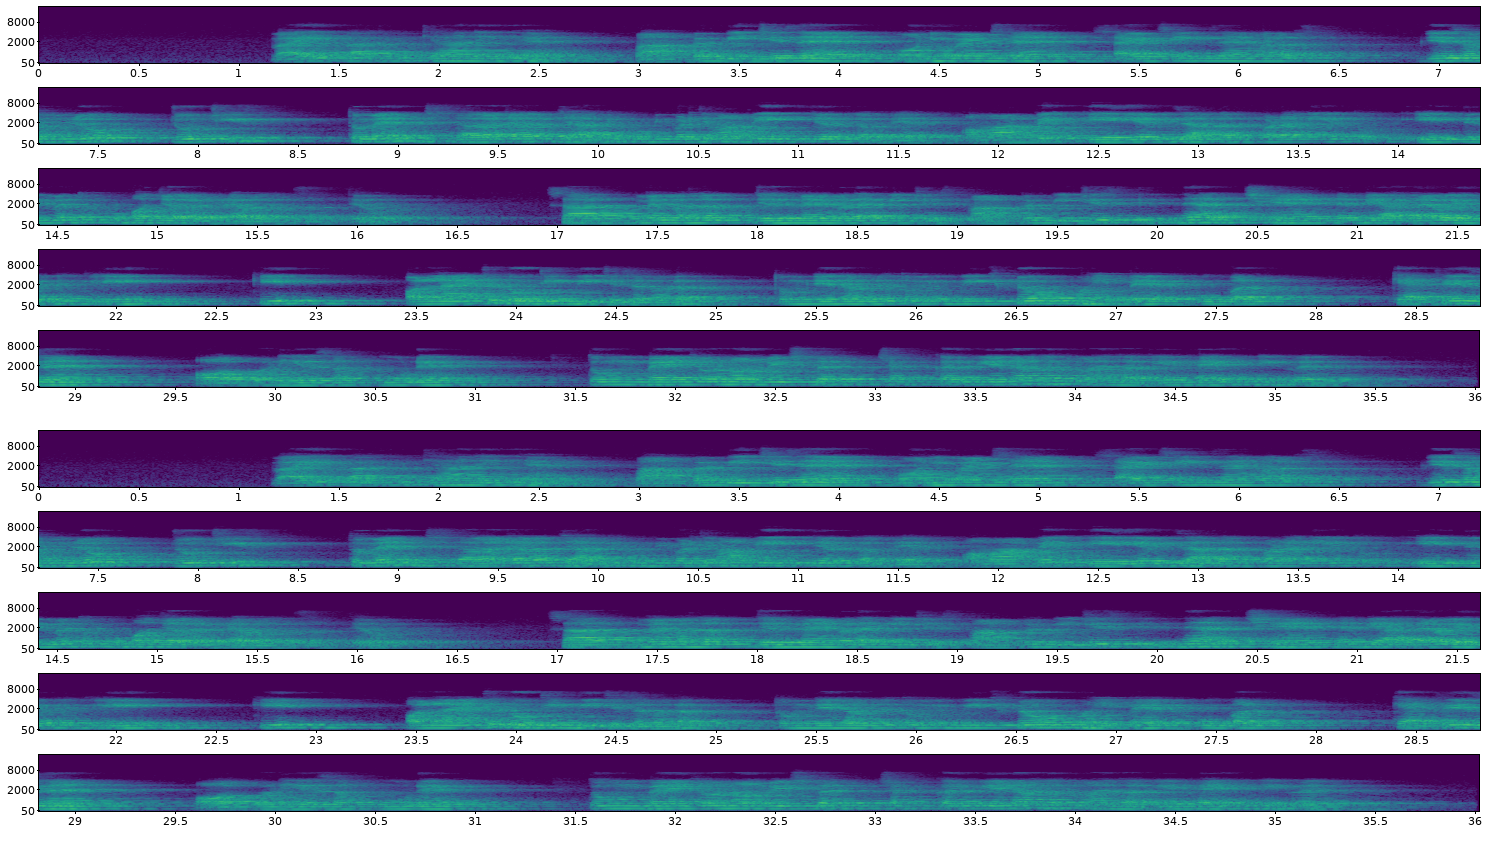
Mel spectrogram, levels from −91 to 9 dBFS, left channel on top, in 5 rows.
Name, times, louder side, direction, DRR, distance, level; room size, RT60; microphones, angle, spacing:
voice 1, 1.2-2.6 3.0-6.4 6.9-7.6 7.9-8.3 8.8-15.7 16.0-16.2 17.0-22.2 22.7-22.9 23.5-24.9 25.3-27.7 28.4-29.1 29.6-30.9 31.6-35.3, left 1 dB, 40° left, -6 dB, 0.7 m, -28 dB
2.4 x 2.3 x 3.2 m, 1.4 s
head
